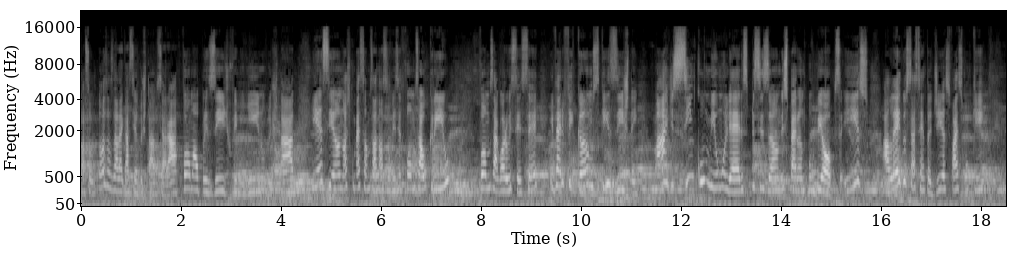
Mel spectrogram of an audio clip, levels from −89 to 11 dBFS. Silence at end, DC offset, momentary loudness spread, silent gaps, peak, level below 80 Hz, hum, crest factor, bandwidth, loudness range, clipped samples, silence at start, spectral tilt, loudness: 0 s; under 0.1%; 9 LU; none; 0 dBFS; -38 dBFS; none; 20 dB; 16 kHz; 3 LU; under 0.1%; 0 s; -4 dB/octave; -19 LUFS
